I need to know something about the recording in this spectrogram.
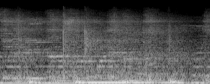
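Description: Loud dancehall music with a heavy bass line and a percussive beat, a long bass note held through the middle.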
